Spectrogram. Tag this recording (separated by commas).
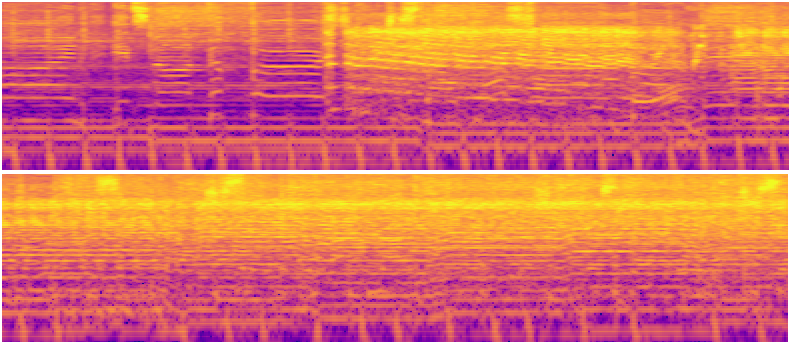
Electric guitar, Music, Musical instrument, Strum, Guitar, Acoustic guitar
